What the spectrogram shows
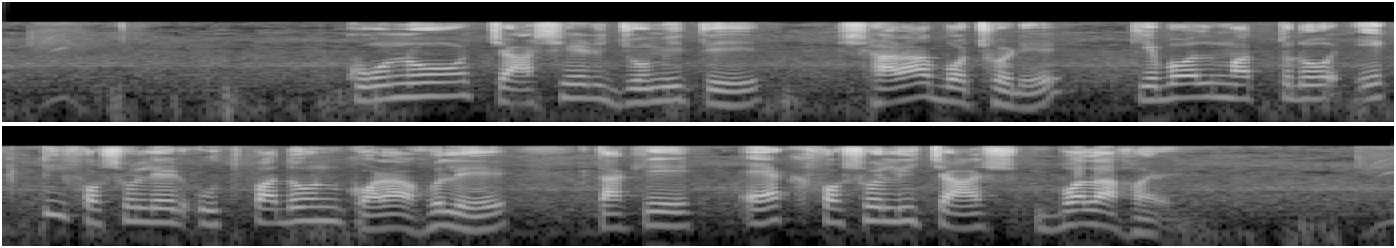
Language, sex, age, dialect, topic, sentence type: Bengali, male, 31-35, Standard Colloquial, agriculture, statement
